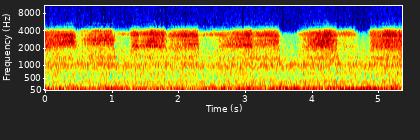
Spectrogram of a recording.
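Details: Nest owl at evening, 8 PM on 18 March 2016, as a gopher arrives: a string of breathy, noisy screech-hisses of uneven length, about one per second, over low electrical hum.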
